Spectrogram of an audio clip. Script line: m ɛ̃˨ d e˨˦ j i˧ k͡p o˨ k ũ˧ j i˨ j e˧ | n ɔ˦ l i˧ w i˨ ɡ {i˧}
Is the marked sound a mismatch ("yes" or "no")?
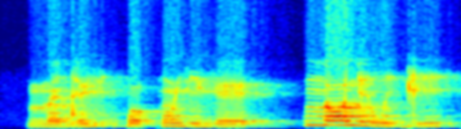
yes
